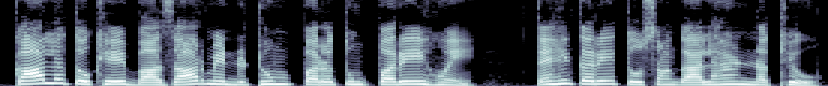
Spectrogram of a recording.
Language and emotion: Sindhi, neutral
